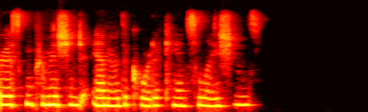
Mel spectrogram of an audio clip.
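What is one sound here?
An older woman speaks calmly into a microphone, heard as over an online call.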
